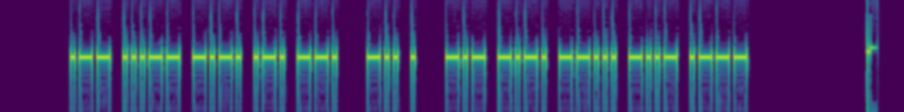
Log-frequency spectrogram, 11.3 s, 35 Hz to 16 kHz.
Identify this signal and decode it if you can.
Morse code, heard as a keyed tone, about 21 wpm, 700 Hz. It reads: W3CRG DE KC7XJ
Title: USA Callsign DE Callsign - 5 Characters - 22wpm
